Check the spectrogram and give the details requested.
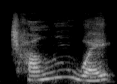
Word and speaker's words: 成为: In that case, 成为, we pronounce the second tones, 为, 为, 成为, to become. We can say, why? 为什么? We pronounce four tones, right? You really know that because it's from before. We already learned that, okay? So, 成为, we don't say 成为, okay? 成为, second tone, to become.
